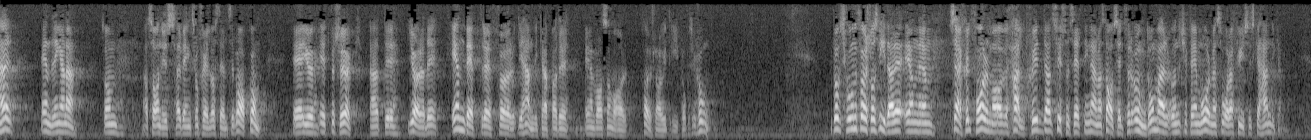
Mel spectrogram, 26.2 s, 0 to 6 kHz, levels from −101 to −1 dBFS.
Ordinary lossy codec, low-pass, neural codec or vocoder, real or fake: MP3, 24 kbps; 5.4 kHz; vocoder, 22.05 kHz, 80 mel bands, Vocos; fake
